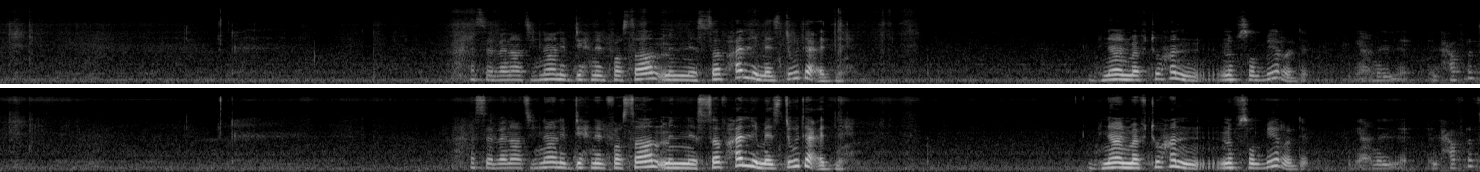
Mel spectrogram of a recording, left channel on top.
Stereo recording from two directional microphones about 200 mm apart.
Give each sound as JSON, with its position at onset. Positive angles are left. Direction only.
{"t": 4.8, "sound": "speech", "side_deg": -60}
{"t": 11.0, "sound": "speech", "side_deg": -50}
{"t": 14.7, "sound": "a woman's voice", "side_deg": -55}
